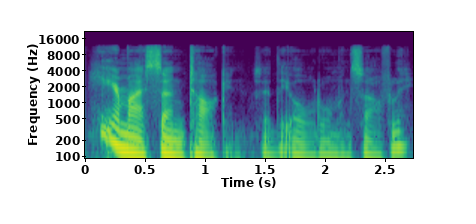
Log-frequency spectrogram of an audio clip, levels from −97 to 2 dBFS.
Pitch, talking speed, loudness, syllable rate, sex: 100 Hz, 195 wpm, -19 LUFS, 4.6 syllables/s, male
